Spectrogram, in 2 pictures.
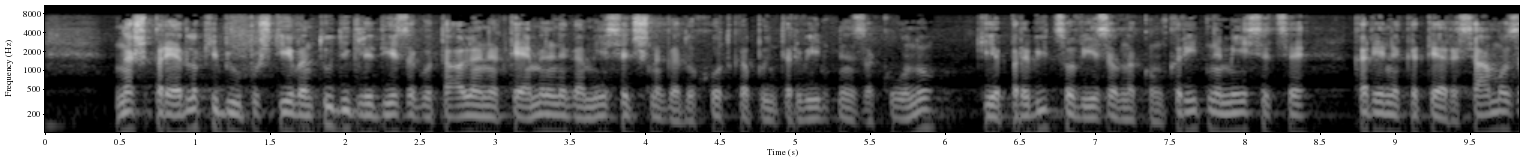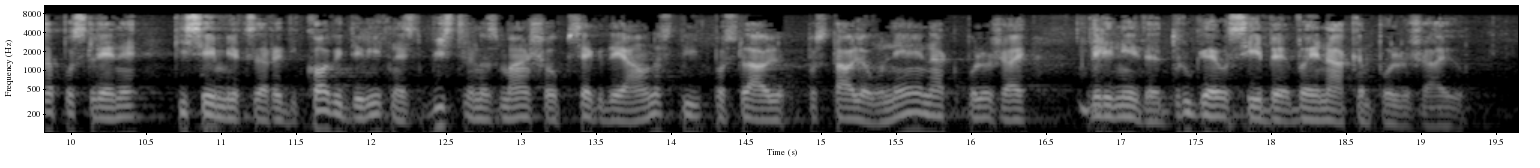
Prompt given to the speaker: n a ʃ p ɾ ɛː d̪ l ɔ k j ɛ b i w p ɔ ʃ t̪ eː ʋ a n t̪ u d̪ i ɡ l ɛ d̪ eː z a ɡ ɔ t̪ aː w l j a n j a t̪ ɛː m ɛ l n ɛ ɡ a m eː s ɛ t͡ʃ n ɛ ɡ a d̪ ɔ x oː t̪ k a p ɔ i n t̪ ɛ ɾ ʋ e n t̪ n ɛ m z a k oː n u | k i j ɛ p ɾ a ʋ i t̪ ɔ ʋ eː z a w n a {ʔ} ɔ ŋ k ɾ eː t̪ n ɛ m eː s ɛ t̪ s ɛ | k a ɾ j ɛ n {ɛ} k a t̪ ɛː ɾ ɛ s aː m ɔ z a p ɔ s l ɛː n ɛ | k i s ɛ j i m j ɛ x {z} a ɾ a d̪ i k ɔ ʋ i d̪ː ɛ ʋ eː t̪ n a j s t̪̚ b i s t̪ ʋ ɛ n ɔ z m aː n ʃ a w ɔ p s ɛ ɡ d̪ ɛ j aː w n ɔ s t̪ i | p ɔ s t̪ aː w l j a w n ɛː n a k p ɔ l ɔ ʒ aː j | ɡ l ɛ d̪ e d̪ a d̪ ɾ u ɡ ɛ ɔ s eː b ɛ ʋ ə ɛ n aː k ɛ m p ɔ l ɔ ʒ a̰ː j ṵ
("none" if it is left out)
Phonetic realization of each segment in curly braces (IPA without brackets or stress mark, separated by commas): k, ɛ, z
